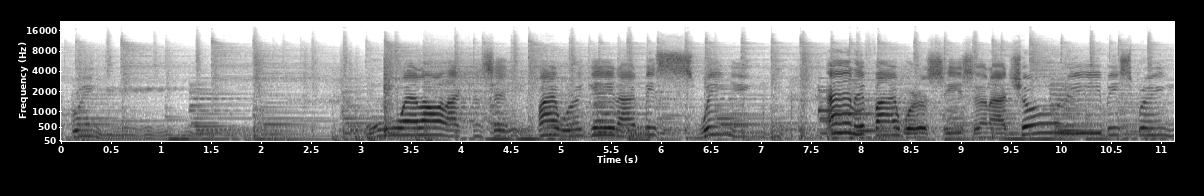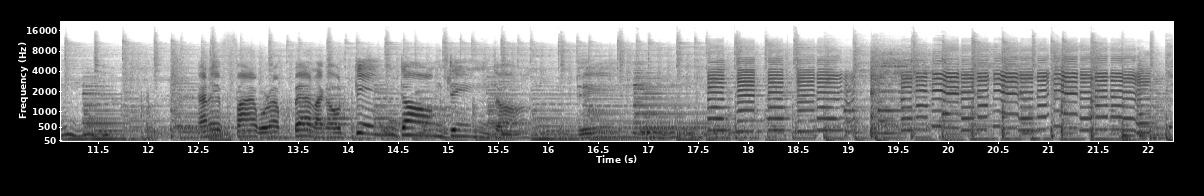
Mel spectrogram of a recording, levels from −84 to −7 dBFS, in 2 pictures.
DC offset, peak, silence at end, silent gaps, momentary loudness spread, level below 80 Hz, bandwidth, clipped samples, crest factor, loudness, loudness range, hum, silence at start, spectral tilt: under 0.1%; -2 dBFS; 0 s; none; 11 LU; -42 dBFS; 16.5 kHz; under 0.1%; 20 dB; -22 LUFS; 4 LU; none; 0 s; -4 dB/octave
